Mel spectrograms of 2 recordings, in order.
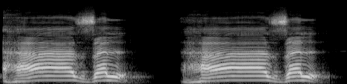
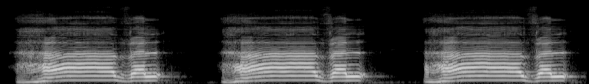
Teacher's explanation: ذال کو نرمی سے پڑھیں گے، یعنی سی ٹی کی آواز کے بغیر پڑھیں گے، اور اس حرف کی سی ٹی کی آواز کو ختم کرنے کے لیے زبان کی نوک کو اوپر کے سامنے کے 2 دانتوں کے سرے سے جب لگائیں گے تو ذال کے اندر جو سی ٹی کی آواز ہوتی ہے وہ ختم ہو جائے گی۔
